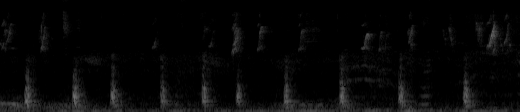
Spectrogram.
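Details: Broody hen with newly hatched chicks: short low clucks repeated roughly twice a second, steady and soft, with thin high chick peeps scattered above them against a quiet background hum.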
